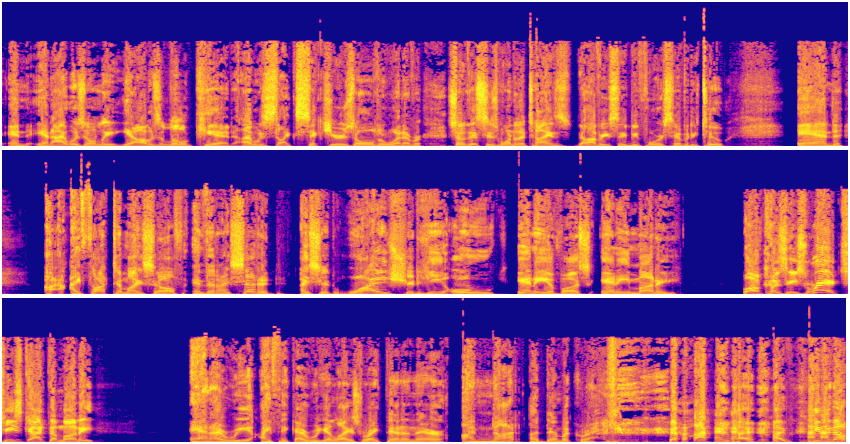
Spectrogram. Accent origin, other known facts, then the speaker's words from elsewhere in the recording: Pacific Northwest, United States; as children growing up in the Great Pacific Northwest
